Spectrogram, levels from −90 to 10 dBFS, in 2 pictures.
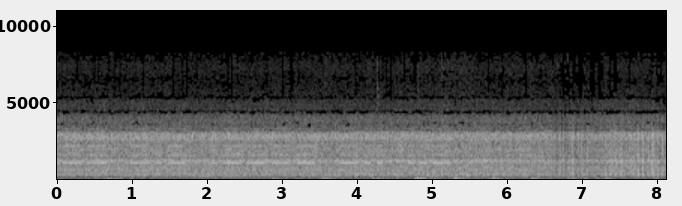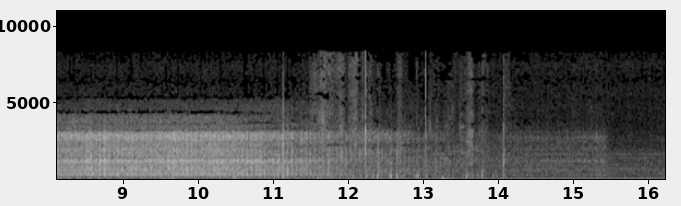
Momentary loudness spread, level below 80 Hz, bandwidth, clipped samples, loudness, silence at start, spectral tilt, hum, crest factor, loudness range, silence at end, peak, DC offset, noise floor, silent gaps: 17 LU; -46 dBFS; 8.8 kHz; under 0.1%; -21 LUFS; 0 s; -3.5 dB/octave; none; 22 dB; 15 LU; 0.8 s; -2 dBFS; 0.5%; -50 dBFS; none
